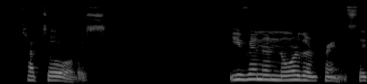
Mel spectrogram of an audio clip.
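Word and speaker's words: quatorze: to hit that R, and on 14 we kind of pretend it doesn't exist. That's because the French R and a French Z are practically impossible to pronounce next to each other. 14. It's much, much easier. We have to remember it's there when we spell it, of course. But it's much easier just to focus on pronouncing the ZE.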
